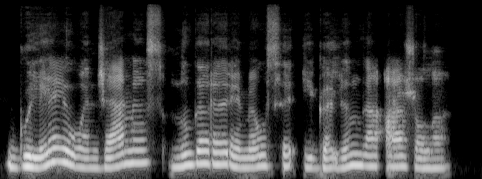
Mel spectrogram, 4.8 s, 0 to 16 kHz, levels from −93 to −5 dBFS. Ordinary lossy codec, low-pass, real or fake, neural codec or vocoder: AAC, 96 kbps; 14.4 kHz; fake; codec, 44.1 kHz, 2.6 kbps, SNAC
